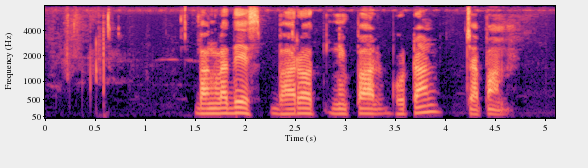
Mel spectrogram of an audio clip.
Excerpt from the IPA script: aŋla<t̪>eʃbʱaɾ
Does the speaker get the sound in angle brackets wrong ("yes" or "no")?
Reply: yes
